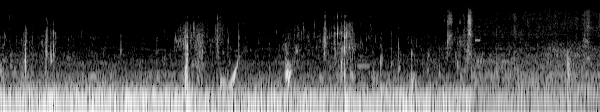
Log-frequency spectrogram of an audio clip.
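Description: Steady low rumble of a boat's twin Mercury outboard engines idling, with scattered light clicks and water slapping against the hull.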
